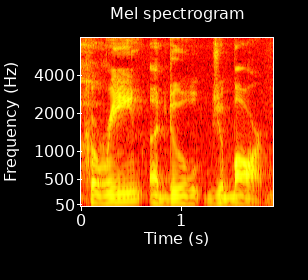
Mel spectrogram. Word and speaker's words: Kareem Abdul-Jabbar: The next was this guy named Kareem Abdul-Jabbar.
